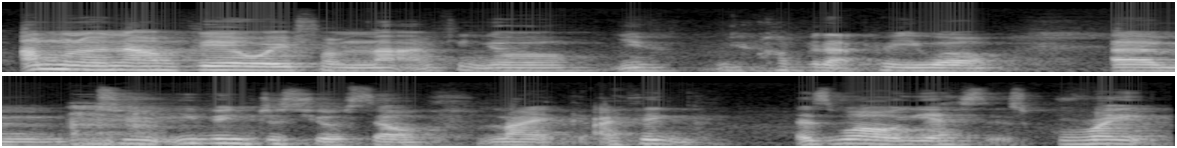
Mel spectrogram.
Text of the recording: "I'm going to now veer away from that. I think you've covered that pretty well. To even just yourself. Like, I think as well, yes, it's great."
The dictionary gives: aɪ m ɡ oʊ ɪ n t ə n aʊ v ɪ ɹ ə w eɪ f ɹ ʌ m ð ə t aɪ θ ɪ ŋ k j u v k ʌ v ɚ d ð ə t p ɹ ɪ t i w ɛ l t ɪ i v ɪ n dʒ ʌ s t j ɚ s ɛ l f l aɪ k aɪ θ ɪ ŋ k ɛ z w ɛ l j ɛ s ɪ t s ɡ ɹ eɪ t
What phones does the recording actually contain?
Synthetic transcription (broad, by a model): aɪ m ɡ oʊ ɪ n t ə n aʊ v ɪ ə w eɪ f ɹ ʌ m ð ə t aɪ θ ɪ ŋ k j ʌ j k ʌ v ɚ ð ə t p ɹ ɪ t i w ɛ l t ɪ i v ɪ n dʒ ʌ s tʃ j ɚ s ɛ l f l aɪ k aɪ θ ɪ ŋ k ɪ z w ɛ l j ɛ s ɪ t s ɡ ɹ eɪ t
